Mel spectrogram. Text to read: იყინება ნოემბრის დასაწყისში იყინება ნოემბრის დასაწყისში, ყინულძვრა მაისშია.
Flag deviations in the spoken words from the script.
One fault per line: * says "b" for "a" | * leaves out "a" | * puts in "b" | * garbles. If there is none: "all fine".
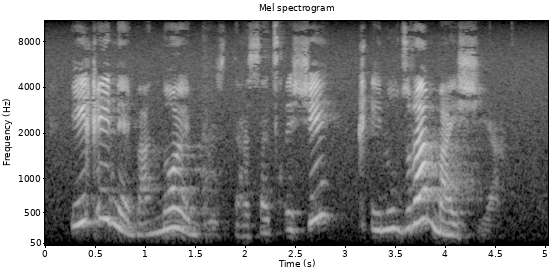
* leaves out "იყინება ნოემბრის დასაწყისში"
